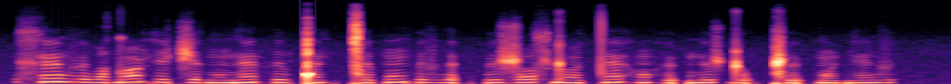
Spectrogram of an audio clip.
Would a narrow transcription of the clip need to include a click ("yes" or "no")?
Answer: yes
